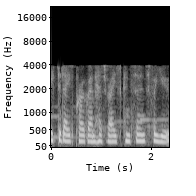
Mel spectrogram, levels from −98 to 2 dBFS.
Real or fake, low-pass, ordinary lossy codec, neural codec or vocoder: real; 7.2 kHz; AAC, 16 kbps; none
